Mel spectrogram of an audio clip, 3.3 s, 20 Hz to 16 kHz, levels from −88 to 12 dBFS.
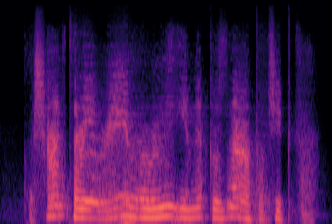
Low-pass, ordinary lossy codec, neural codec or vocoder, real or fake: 14.4 kHz; none; codec, 44.1 kHz, 0.9 kbps, DAC; fake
